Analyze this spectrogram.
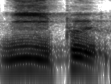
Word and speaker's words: eve: 살짝 주의하셔야 될 점이 알파벳 V V 있죠 알파벳 V 발음하실 때 윗니로 아랫입술을 살짝 머물면서 한국말로 비읍을 발음해 주시는 거예요 다시 한번 윗니빨로 아랫입술을 살짝 깨물어 주시면서 비읍을 발음해 주세요 다시 한번 따라해 주세요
